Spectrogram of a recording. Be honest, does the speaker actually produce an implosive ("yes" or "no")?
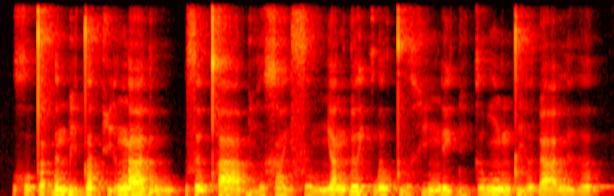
yes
